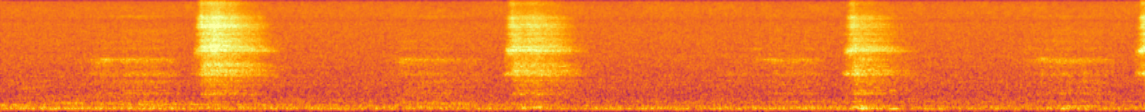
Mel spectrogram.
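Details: Sleeping Japanese girl snoring: slow, noisy breaths with three loud snorting inhalations about four seconds apart over steady background noise.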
